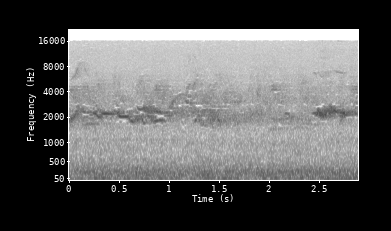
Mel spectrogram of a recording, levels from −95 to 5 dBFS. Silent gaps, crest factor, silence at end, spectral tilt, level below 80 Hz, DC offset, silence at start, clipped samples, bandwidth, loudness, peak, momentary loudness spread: none; 16 dB; 0 s; -3.5 dB/octave; -42 dBFS; 0.1%; 0 s; under 0.1%; 16.5 kHz; -30 LUFS; -16 dBFS; 8 LU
